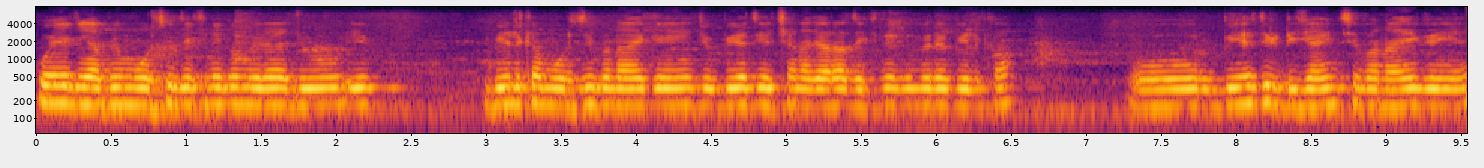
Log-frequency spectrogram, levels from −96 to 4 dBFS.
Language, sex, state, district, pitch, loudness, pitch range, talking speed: Hindi, male, Chhattisgarh, Kabirdham, 165 Hz, -14 LUFS, 160-170 Hz, 240 wpm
